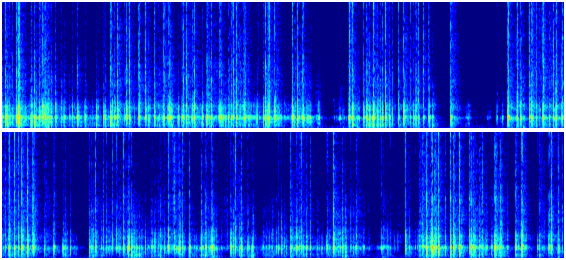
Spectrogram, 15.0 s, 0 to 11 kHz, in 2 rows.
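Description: Long nails tap quickly on the clear lid of a small plastic watercolor palette with brushes inside, held close. Rapid, dry clicking comes in dense bursts with a hollow plastic ring around 1 kHz. Brief pauses fall near 4, 6 and 8.5 seconds before the tapping resumes.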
